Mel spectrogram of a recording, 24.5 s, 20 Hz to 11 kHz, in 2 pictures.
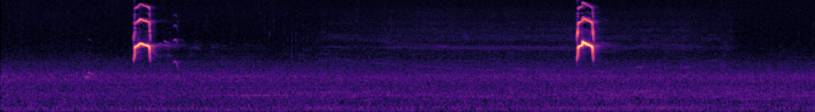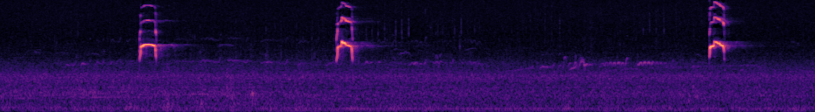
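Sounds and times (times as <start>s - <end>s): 
oystercatcher calling on the Blyth Estuary: 2.0s - 2.7s, 8.6s - 9.8s, 13.2s - 18.6s, 22.8s - 23.3s.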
